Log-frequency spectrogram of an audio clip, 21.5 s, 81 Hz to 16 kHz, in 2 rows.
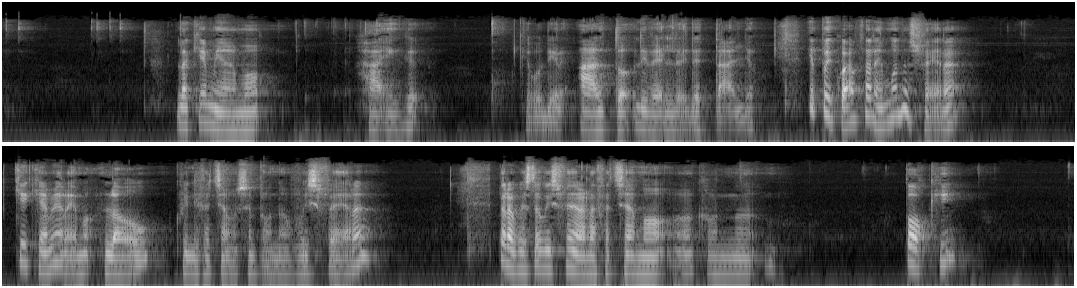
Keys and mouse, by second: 3.0 middle click, 9.9 shift+a, 16.7-18.6 drag.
